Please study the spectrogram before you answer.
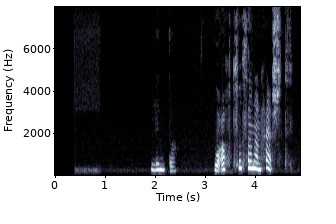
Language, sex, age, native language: Icelandic, female, 20-29, Icelandic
